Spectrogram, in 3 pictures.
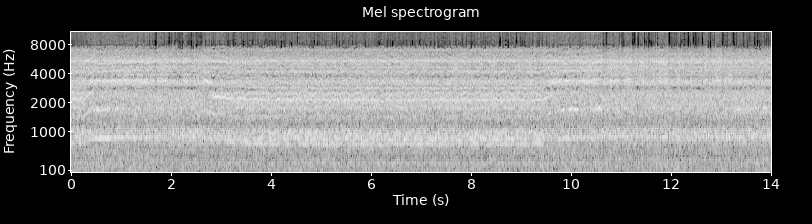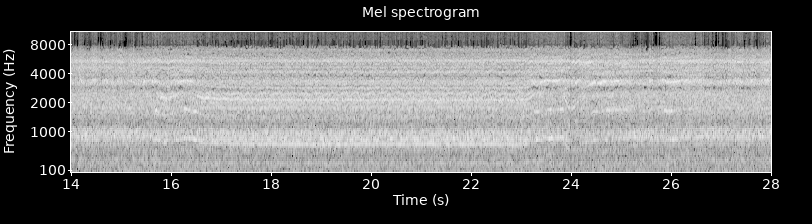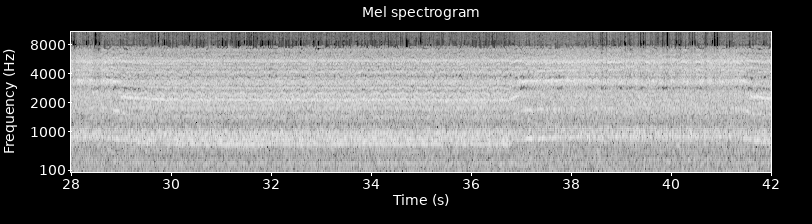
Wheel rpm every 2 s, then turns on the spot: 230, 220, 200, 200, 210, 230, 230, 230, 210, 200, 200, 210, 220, 230, 220, 200, 200, 200, 220, 230, 230.
none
